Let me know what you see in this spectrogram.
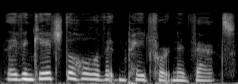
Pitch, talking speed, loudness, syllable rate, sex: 215 Hz, 325 wpm, -18 LUFS, 8.0 syllables/s, female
